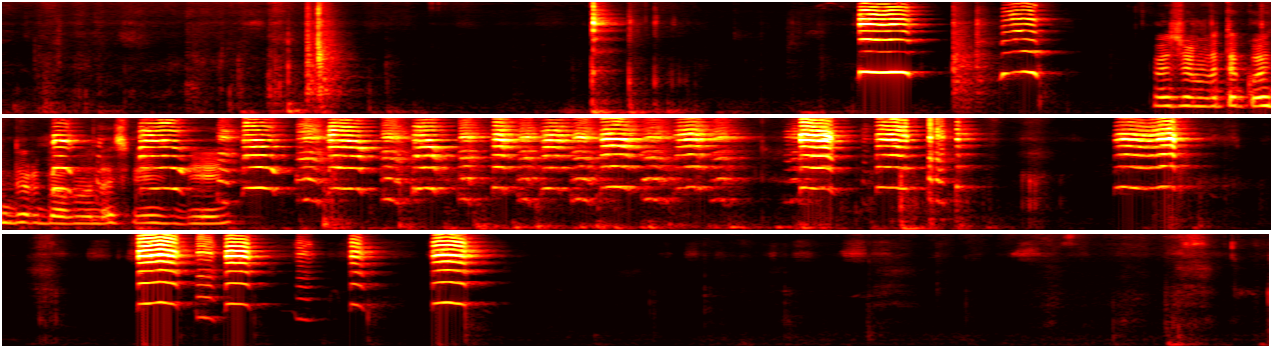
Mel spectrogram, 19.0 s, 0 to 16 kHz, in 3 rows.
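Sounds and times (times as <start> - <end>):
squeaky toy squeaks: 4.3 - 5.3, 6.5 - 11.2, 11.9 - 12.4, 13.4 - 15.2.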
